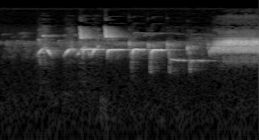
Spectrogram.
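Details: Timbrado canary singing in an aviary: a series of quick, metallic trilled phrases, each a rapid string of notes stepping down in pitch, ending in a dense, buzzy rolling trill.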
